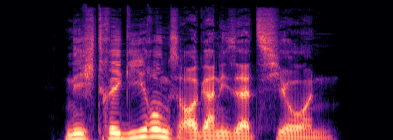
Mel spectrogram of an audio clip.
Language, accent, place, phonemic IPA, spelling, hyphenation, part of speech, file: German, Germany, Berlin, /ˌnɪçt.ʁeˈɡiːʁʊŋs.ɔʁɡanizaˌt͡si̯oːn/, Nichtregierungsorganisation, Nicht‧re‧gie‧rungs‧or‧ga‧ni‧sa‧tion, noun, De-Nichtregierungsorganisation.ogg
- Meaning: non-governmental organization, NGO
